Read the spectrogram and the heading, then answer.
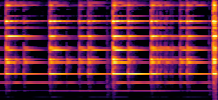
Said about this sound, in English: Bicycle bell ringing to go with our cable car bell ringing.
